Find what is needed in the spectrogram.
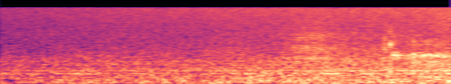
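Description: Steady hiss of room noise with a faint low hum, growing steadily louder.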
